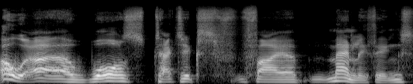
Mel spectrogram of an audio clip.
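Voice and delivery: sheepishly. The king answers April's question about their talk, sheepish. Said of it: "said the king sheepishly".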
